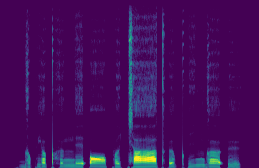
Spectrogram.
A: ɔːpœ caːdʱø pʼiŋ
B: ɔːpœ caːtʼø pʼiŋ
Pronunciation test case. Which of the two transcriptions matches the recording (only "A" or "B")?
B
